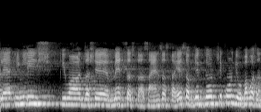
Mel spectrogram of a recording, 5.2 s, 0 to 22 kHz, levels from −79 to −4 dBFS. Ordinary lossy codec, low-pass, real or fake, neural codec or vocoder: MP3, 32 kbps; 5.4 kHz; real; none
